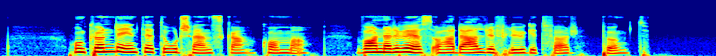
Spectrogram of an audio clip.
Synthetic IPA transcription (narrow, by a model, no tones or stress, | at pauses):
hʊnkʰɵnd̪əɪnt̪əɛt̪uːɖʂvɛnskakʰɔmːa | vɑɳæɾvøːsɔ̰ɦad̪ːəald̪ɾɪflʉ̟ːɡɪt̪fœɾpʰɵŋk̚t̪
